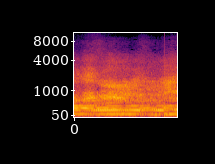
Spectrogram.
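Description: Live pagode band holding a steady sustained chord under the noise of a large, loud crowd.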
